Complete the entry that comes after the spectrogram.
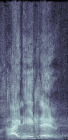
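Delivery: loud, high shouted salute; re-enacted salute at a shout. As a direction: call it out like a military salute. Acts out his saluting shout.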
